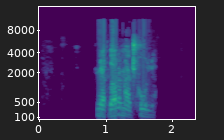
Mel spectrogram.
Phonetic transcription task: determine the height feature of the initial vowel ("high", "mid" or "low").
mid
